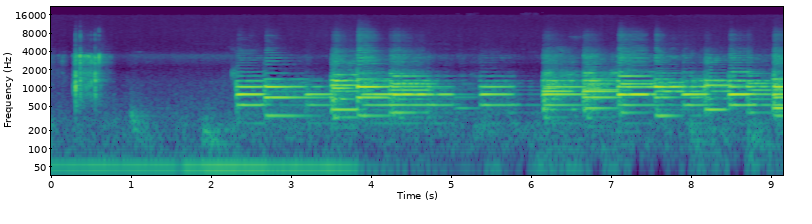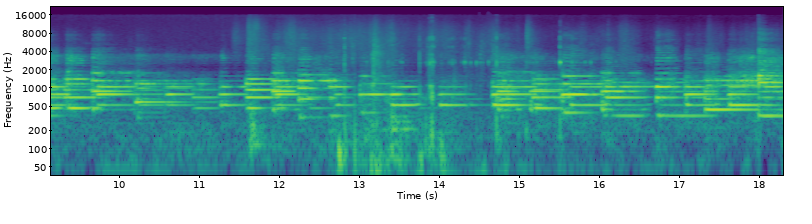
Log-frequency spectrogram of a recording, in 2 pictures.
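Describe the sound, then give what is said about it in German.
A melodic piano passage played alone from memory without sheet music, a steady flow of clear, bright notes with a gentle repeating rhythm, fairly loud with a few brief pauses between phrases. “Ich habe ein Klavier doch hier, das weißt du, ne?”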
